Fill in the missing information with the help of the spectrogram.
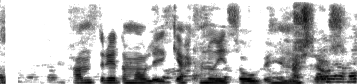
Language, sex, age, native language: Icelandic, male, 12, Icelandic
